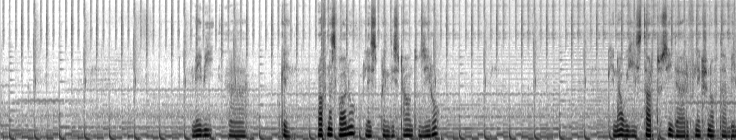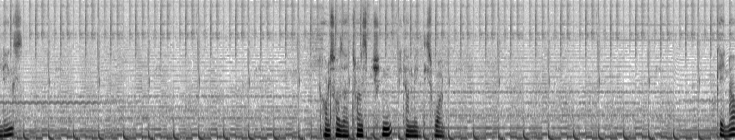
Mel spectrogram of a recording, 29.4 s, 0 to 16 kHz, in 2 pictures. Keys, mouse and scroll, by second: 8.2-11.5 drag, 21.6-24.7 drag.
